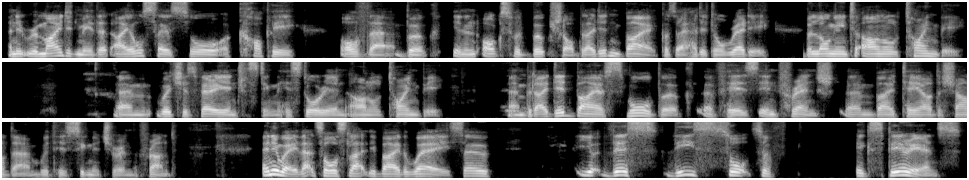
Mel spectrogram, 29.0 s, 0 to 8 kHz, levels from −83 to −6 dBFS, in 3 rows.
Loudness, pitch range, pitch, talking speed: -21 LUFS, 105-135 Hz, 115 Hz, 160 wpm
